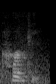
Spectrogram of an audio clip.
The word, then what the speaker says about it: Kyrkee: The town is called Kirky. Okay?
